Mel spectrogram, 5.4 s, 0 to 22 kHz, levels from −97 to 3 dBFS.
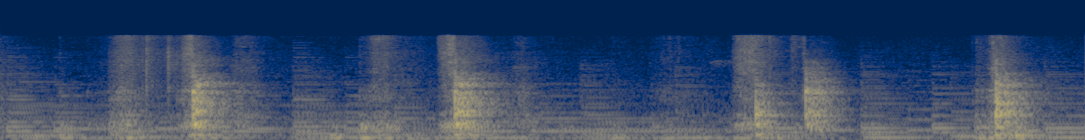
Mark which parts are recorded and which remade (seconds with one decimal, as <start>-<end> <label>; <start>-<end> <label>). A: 0.0-0.5 recorded; 0.5-1.0 remade; 1.0-5.4 recorded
